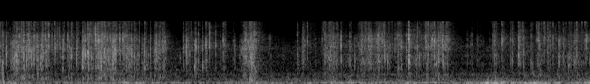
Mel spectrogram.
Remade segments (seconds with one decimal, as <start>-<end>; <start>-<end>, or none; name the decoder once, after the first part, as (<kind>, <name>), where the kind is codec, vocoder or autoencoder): 1.2-4.7 (vocoder, Vocos)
